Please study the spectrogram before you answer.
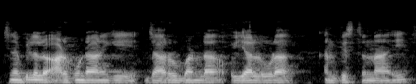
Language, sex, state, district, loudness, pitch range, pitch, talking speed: Telugu, male, Telangana, Mahabubabad, -19 LUFS, 95-100 Hz, 95 Hz, 115 wpm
